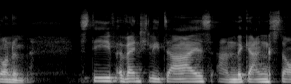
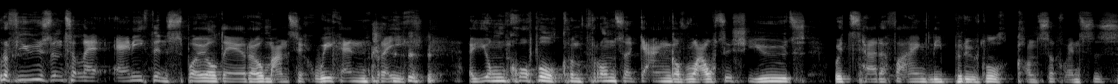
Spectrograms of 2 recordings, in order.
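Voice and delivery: put-on Scouse Liverpool accent; 2 semitones higher than usual. Trying out voices on a film blurb, reading it in a Scouse accent. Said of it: "I'll just do a Scouse one".

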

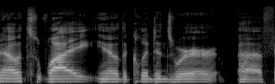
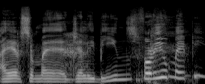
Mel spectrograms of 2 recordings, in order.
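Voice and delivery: fake French accent, swooping pitch. Playing a French army doctor introducing himself: put-on French accent. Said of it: "You just sound like French Reagan".

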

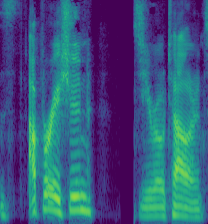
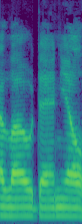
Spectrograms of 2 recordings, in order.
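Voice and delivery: robotic machine-like voice, quieter; 3 semitones lower, 4 dB quieter than usual. Greeting the host after being introduced on the show: robotic-sounding greeting. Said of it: "somewhat robotic for a second there".

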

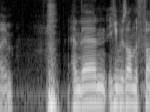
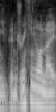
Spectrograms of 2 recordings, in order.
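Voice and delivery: ordinary talk

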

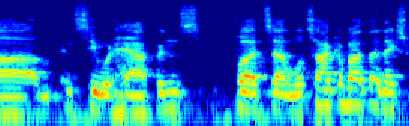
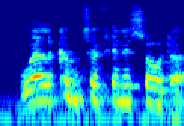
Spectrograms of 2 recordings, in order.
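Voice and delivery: put-on Irish accent, pitched up; 6 semitones higher than usual. A host welcomes Jacob to Finnesota, in an Irish accent. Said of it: "why'd you say that like you're Irish?".

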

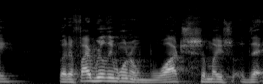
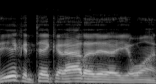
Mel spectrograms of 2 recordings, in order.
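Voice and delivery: horrible put-on Irish accent, raised voice; 6 dB louder than usual. Retelling what the golf caddy said after a tee shot, in a horrible irish accent. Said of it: "I do a horrible Irish accent".

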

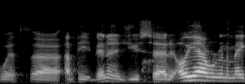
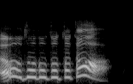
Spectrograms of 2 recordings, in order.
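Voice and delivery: very high-pitched nonsense babble. Retelling what someone said after a throw: Ilya impression. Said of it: "That That's the best Ilya impression ever".

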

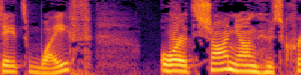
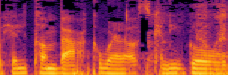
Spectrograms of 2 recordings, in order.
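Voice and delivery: put-on Russian accent, lower; 5 semitones lower than usual. Retelling a film scene, quoting the main Russian guy: Russian accent. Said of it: "Good Russian accent".

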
